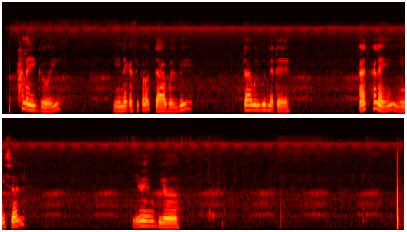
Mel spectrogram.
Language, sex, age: Wolof, male, 18-24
